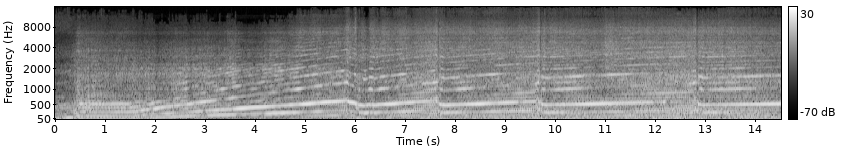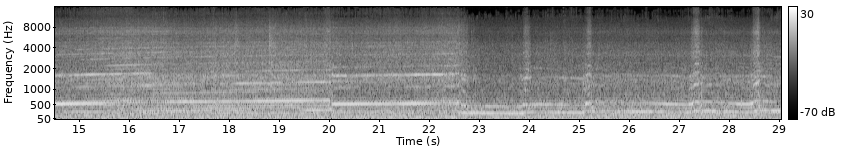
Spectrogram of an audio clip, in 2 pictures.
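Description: Ferrari 458's V8, fitted with a Brilliant aftermarket exhaust, at full throttle on track. The pitch climbs steeply, then keeps rising more slowly with brief dips at several upshifts. A little past two thirds in the revs fall, with a few quick blips on downshifts, and the engine climbs again near the end.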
